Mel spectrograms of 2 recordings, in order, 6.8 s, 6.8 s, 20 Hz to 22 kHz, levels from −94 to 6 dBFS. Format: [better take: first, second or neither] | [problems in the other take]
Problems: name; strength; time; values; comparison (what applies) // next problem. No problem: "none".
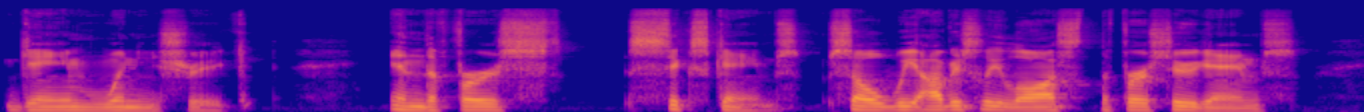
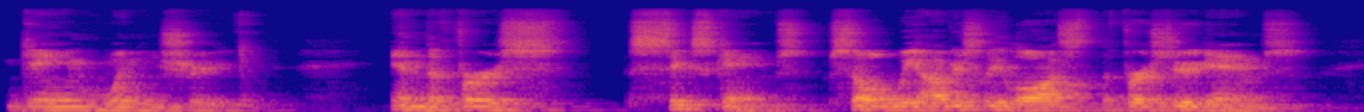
first | off-mic speech; far // room echo; slight; dies away in 0.4 s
